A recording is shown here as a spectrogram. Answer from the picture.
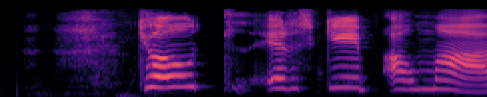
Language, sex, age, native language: Icelandic, female, 8, Icelandic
